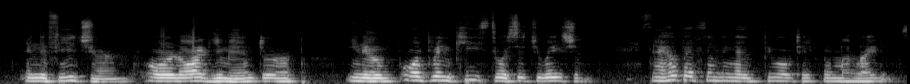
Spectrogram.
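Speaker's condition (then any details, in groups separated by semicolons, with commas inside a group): Cerebral palsy; speaks coherently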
